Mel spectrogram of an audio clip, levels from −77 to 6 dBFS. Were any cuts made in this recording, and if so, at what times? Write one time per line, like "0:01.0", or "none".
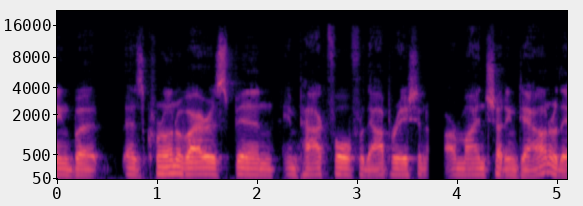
0:02.2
